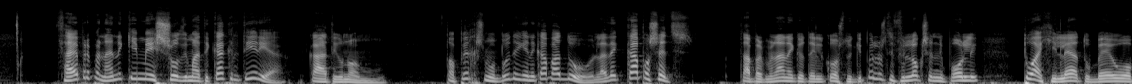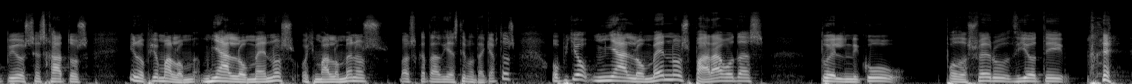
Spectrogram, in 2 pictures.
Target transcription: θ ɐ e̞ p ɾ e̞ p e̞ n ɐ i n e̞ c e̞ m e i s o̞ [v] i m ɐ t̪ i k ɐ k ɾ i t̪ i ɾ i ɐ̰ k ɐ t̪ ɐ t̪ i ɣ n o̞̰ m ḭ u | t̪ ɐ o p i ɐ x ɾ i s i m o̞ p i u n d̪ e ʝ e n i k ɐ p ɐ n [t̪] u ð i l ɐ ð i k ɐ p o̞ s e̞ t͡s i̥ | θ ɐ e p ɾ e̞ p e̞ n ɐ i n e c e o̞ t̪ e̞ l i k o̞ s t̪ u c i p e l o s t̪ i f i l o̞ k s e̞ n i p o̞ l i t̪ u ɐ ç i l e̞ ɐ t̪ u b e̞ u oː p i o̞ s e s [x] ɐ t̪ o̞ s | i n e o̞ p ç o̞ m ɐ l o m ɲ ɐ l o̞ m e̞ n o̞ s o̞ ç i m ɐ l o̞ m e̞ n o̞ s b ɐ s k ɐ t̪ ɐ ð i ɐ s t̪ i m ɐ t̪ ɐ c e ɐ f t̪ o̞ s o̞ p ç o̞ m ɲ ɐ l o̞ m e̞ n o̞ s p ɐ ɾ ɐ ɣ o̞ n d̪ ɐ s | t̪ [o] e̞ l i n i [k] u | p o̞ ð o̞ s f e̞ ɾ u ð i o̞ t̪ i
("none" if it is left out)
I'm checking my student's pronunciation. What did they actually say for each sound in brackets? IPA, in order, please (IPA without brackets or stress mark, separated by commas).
ð, d̪, x, u, k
